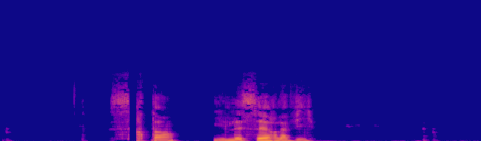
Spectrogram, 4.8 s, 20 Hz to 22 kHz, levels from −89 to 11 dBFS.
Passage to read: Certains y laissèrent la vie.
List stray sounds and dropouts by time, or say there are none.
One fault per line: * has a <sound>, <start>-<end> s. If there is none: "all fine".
* has a dropout, 1.3-1.4 s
